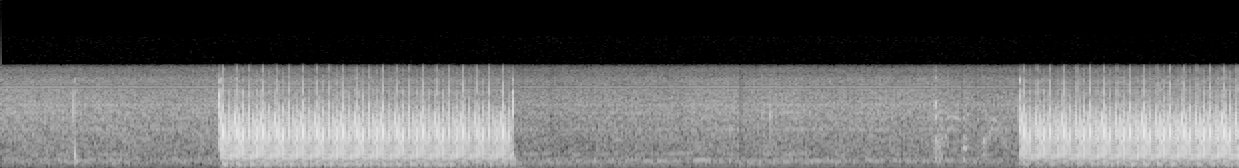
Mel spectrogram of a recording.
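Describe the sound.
Telephone line sounds as a caller hangs up and redials on a second line: a faint click, then a loud, steady buzzing tone for about two seconds, quiet hiss with another click, and the loud tone returning.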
